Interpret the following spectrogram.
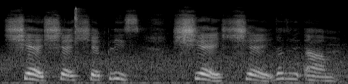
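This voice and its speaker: A woman's voice: mid-range voice, expressive, slow. A woman hosting a video channel, introducing a clip and urging viewers to share it, pleading and repetitive. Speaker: channel host. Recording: noisy background.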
